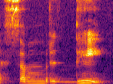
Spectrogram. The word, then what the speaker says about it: समृद्धि: का प्रयोग हुआ है, और यहाँ पे आधा द है और ये पूरा ध है। ये यहाँ पे ध है, थोड़ा सा जुड़ गया है यहाँ पे। ये ध का उच्चारण पूरा हो रहा है, द का उच्चारण आधा हो रहा है।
